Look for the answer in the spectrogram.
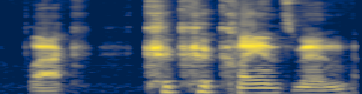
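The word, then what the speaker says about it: BlacKkKlansman: We will pair a recently released movie, in this case, Spike Lee's newest joint, Black Klansman, I think is how you're actually supposed to pronounce it. Is that correct? – Yes, that's right. Hard K's.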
